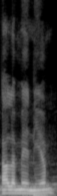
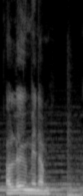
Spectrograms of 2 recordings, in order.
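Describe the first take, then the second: First: It is said the British way. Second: It is said the American way. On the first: This is how people say it here. "over here we say aluminium" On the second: This is how people say it in the USA. "In the U S A you say aluminum"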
